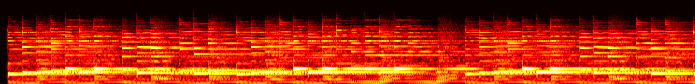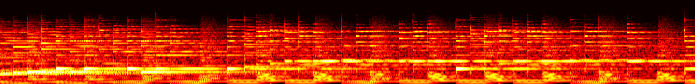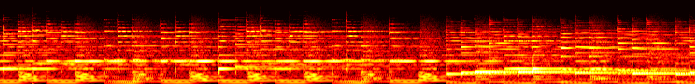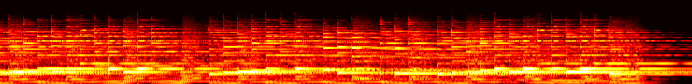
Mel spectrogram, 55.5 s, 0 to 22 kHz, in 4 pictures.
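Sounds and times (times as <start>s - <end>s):
hammered dulcimer: 0.2s - 55.5s.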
